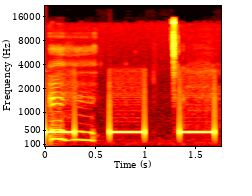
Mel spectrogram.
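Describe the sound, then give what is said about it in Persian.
Busy tone on a phone line after a caller to a radio call-in show is cut off: three steady, mid-pitched beeps of equal length with short gaps, the first briefly overlapped by a voice. “متاسفانه تماس خواهر ما قطع شد.”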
